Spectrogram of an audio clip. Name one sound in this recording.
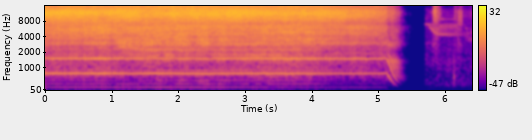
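An air-powered orbital sander whirs steadily with a high hiss as it grinds a surface, then winds down.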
